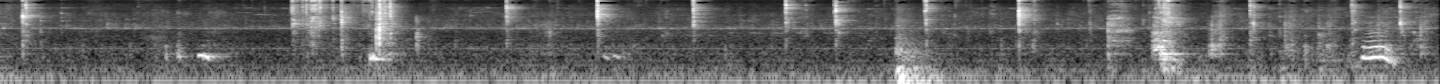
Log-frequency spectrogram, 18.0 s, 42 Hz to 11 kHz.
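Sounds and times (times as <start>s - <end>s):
cucumber crunching: 11.4s - 18.0s.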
